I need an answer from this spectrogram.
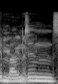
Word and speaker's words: Moncton: Well, see the way Moncton's spelled, it's almost like there's a silent G in it already. Moncton. Yeah. Mung.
